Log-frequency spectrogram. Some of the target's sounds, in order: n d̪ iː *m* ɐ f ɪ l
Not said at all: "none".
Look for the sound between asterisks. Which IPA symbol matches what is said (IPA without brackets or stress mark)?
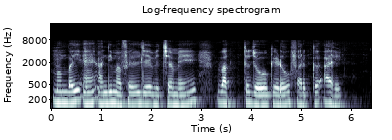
m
